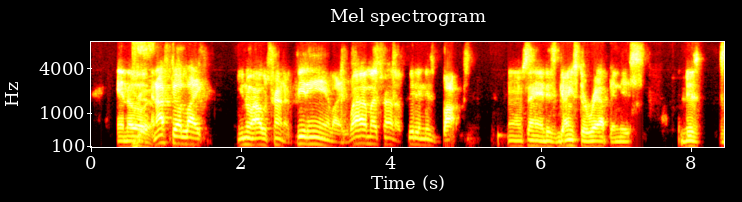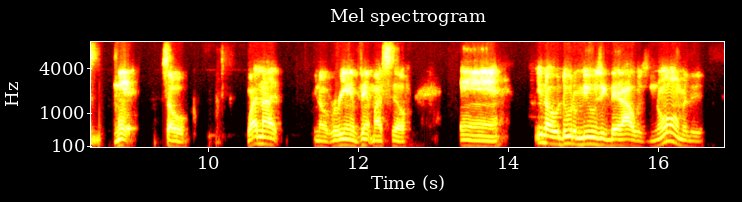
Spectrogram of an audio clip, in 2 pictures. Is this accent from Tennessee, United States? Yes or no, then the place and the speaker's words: yes; Memphis, Tennessee, United States; Yeah, so I'm originally from Memphis.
